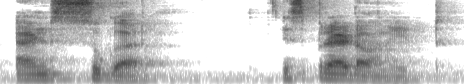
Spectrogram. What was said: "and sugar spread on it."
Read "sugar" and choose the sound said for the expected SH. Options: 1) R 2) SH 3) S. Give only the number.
3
